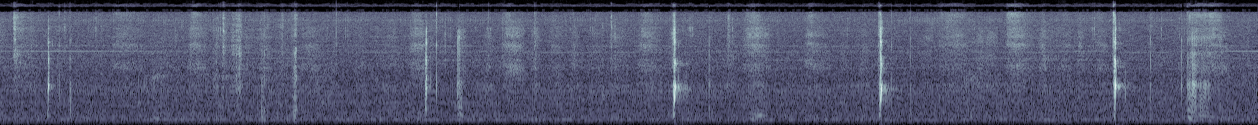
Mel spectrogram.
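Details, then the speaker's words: Cat hiccups: short, sharp hiccup clicks recurring irregularly over quiet room noise. "What you filming me for? I had the hiccups. So what?"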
